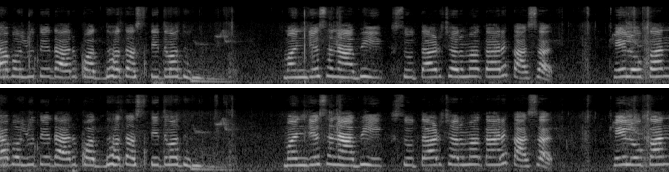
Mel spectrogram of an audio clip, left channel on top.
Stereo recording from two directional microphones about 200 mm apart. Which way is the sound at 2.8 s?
60° left (ahead or behind).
